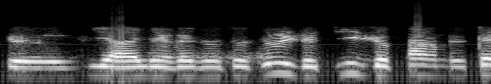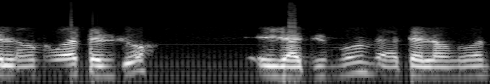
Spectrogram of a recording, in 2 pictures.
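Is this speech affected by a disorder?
Yes: dystonia; neurological brain disorder, oxygen lack impairing muscle supply, from delivery complication, present since birth; 24 years old, just finished running stage of tour; elocution disorder, fine motor impairment.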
